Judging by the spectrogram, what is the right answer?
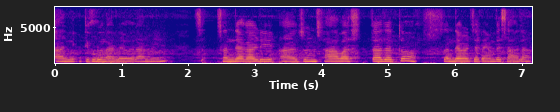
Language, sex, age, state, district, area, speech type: Marathi, female, 18-30, Maharashtra, Wardha, rural, spontaneous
